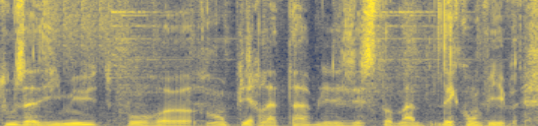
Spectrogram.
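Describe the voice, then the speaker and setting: A man speaks in a very deep, low pitch at a fairly slow pace with ordinary pitch variation. There is noticeable background noise. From Algeria. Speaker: cultural institute director. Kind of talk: radio interview.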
